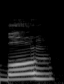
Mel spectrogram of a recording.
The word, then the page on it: on: Ansus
